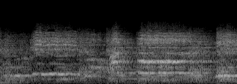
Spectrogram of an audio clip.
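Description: A mixed choir of men and women singing a Korean song, with held notes.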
